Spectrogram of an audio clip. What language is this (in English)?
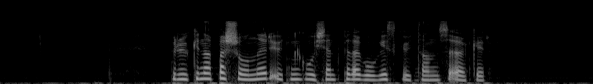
Norwegian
